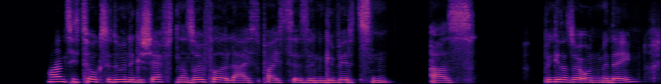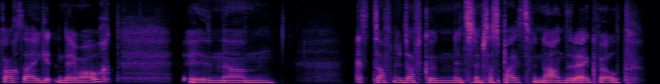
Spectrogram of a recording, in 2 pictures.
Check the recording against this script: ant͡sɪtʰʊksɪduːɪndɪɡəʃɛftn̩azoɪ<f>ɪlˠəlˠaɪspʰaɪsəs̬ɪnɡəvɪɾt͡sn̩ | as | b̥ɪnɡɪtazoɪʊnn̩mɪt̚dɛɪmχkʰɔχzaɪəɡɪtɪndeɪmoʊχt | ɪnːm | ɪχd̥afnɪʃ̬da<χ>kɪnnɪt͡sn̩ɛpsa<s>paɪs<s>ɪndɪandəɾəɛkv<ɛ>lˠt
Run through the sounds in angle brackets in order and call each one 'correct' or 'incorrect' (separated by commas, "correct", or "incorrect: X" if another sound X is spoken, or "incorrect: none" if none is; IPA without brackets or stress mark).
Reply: correct, incorrect: f, correct, incorrect: f, correct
